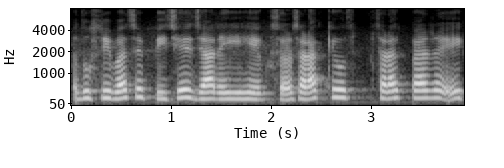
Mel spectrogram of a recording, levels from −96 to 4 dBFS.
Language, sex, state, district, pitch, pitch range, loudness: Hindi, female, Bihar, Vaishali, 225 Hz, 205-235 Hz, -16 LUFS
